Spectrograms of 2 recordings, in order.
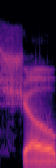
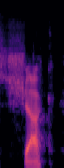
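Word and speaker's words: Shough: always really liked Tyler shuck who is one of those names that doesn't look like it should sound like that it looks like it should be pronounced show but it's shuck yeah it's weird plays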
